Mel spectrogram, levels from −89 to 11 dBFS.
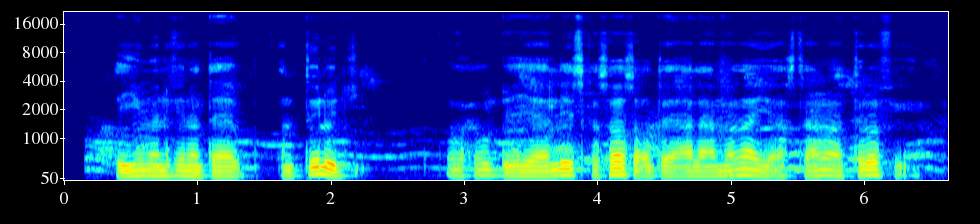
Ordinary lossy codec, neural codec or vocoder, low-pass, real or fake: none; none; 19.8 kHz; real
